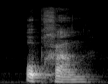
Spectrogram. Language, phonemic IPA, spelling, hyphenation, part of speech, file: Dutch, /ˈɔpxaːn/, opgaan, op‧gaan, verb, Nl-opgaan.ogg
- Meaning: 1. to go up, ascend 2. to be a candidate, to make an attempt, to make a bid (for a test, prize etc.), to be tested 3. to hold true, to apply, to be significant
